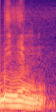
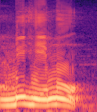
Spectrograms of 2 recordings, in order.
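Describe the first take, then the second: First: The word ends on the m consonant. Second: The word ends with an added u vowel. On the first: The speaker calls it wrong. "bukan bihim" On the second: The speaker calls it right. "di dhamma mimnya"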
